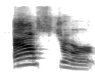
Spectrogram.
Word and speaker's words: Astor: And am I pronounced, is it Astor or a star? Oh boy, let me correct that whole sentence. Who the heck is Tracy Meltzer? Oh, Oh my gosh, who is that? Oh. um, let's see. There's a Tracy Phelps in my past floating around. Tracy Meltzer. Astor, Astor, Astor. Astor, however you would like to pronounce it.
